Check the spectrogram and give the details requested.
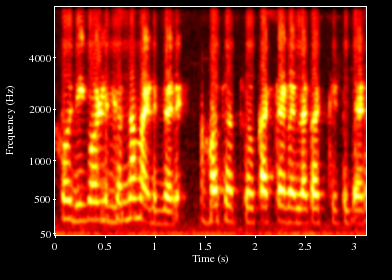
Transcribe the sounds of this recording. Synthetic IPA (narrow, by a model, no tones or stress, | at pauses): hoːɡ̪iːɡoɭːit͡ʃɔnːamaːɽid̪ːaːɾeɦɔsɐsukɐʈːɐɽɛlːɐkɐʈːiʈːid̪aːɾe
